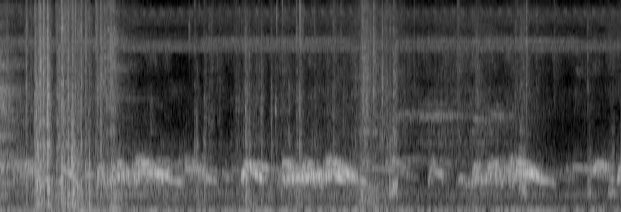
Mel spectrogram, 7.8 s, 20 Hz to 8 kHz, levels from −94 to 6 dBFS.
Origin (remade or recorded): recorded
